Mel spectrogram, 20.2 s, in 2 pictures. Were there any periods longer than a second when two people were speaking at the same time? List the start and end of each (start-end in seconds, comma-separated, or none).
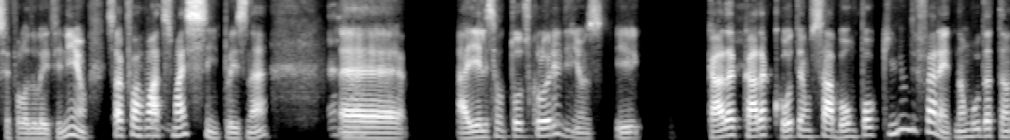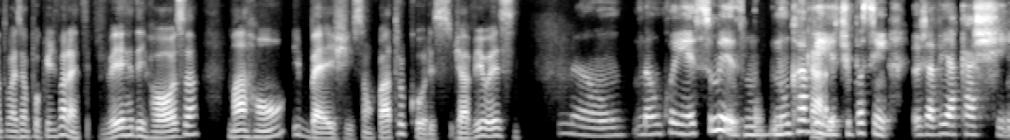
none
